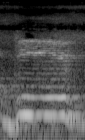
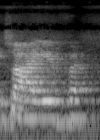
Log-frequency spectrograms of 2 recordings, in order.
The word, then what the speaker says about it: give: Krome, give, get. We will not say jive. We will not say jet. Understood?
